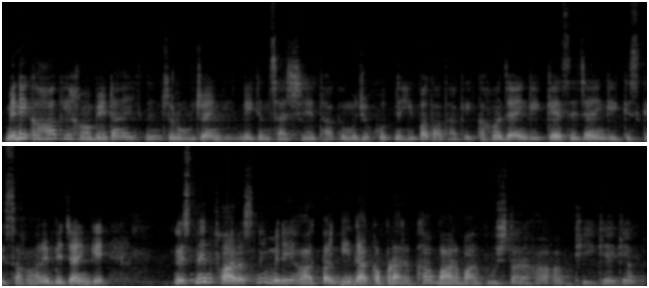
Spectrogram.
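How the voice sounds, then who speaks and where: A woman narrates a heartfelt first-person story at a slow, sorrowful pace. Her voice is warm and mellow. The recording is dull and slightly lo-fi. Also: mid-range voice.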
